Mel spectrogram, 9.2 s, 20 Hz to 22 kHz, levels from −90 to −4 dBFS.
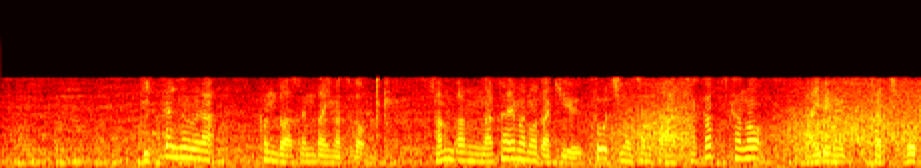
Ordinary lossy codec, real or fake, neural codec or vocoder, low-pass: AAC, 16 kbps; fake; codec, 16 kHz, 16 kbps, FreqCodec, smaller model; 7.2 kHz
